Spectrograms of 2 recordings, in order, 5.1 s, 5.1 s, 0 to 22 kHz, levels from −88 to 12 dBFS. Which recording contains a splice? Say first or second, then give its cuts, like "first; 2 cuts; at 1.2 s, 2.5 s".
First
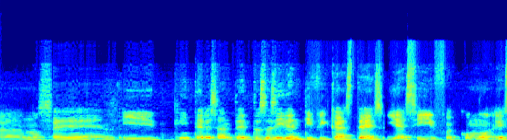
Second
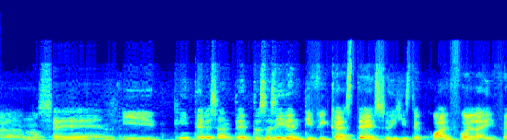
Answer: first; 1 cut; at 3.8 s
